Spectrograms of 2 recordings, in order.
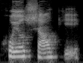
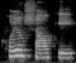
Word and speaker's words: Coyolxauhqui: The first one is Coyolxauhqui. Coyolxauhqui, lady bells her cheeks, or the lady with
